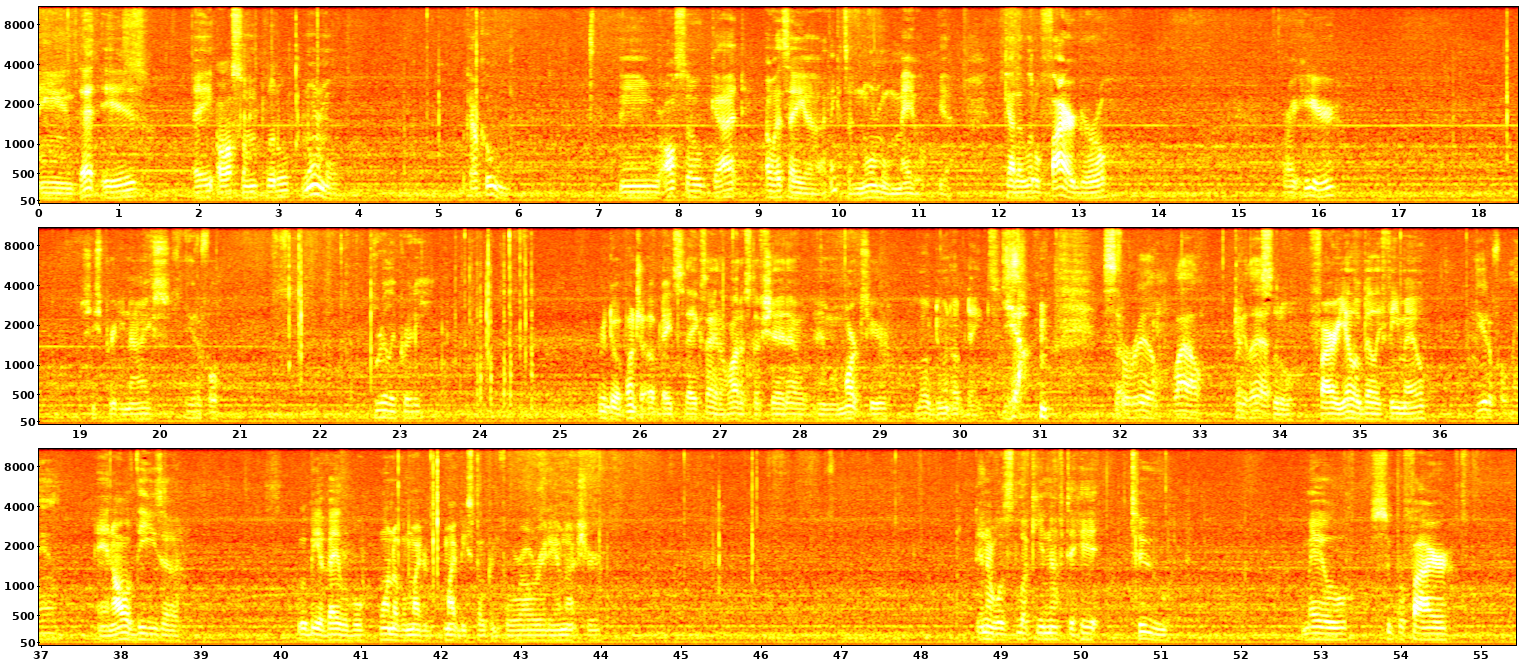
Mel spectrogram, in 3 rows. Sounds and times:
Speech: 0:00.0 - 0:03.8, 0:05.3 - 0:06.0, 0:07.2 - 0:11.4, 0:12.0 - 0:13.4, 0:15.5 - 0:16.3, 0:19.0 - 0:20.8, 0:22.6 - 0:23.4, 0:25.5 - 0:31.0, 0:31.7 - 0:38.8, 0:40.2 - 0:44.0, 0:48.6 - 0:51.2, 0:52.7 - 0:54.7
Inside, small room: 0:00.0 - 0:55.4.

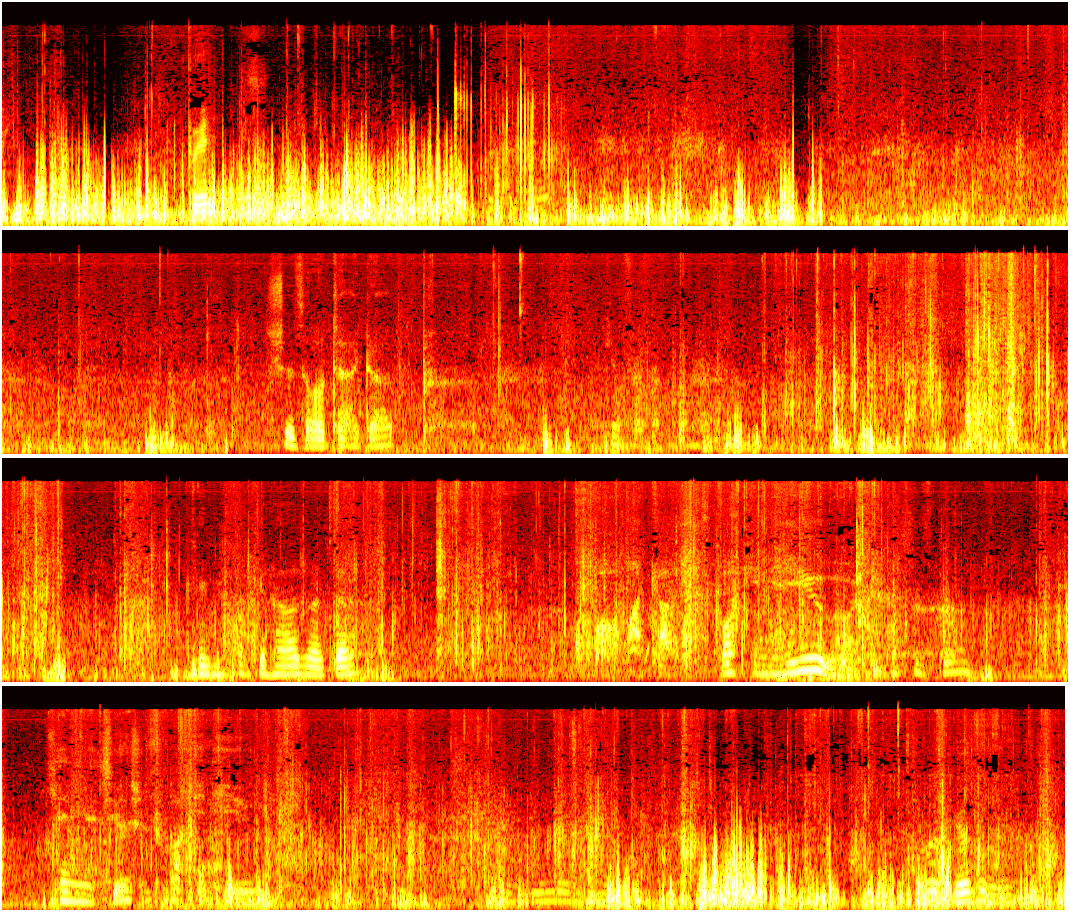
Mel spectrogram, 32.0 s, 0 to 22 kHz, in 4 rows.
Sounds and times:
Walk, footsteps: 0:06.1 - 0:09.9, 0:11.0 - 0:22.8, 0:23.7 - 0:24.5, 0:25.3 - 0:31.9
Speech: 0:10.0 - 0:11.0, 0:12.5 - 0:13.4, 0:17.4 - 0:18.7, 0:20.4 - 0:23.3, 0:24.3 - 0:26.1, 0:27.7 - 0:28.5, 0:30.8 - 0:31.6.

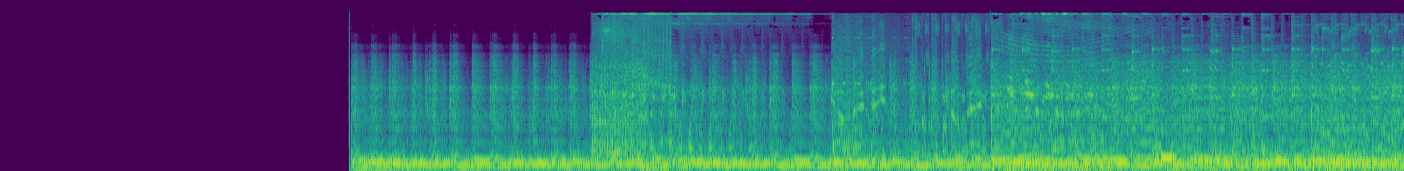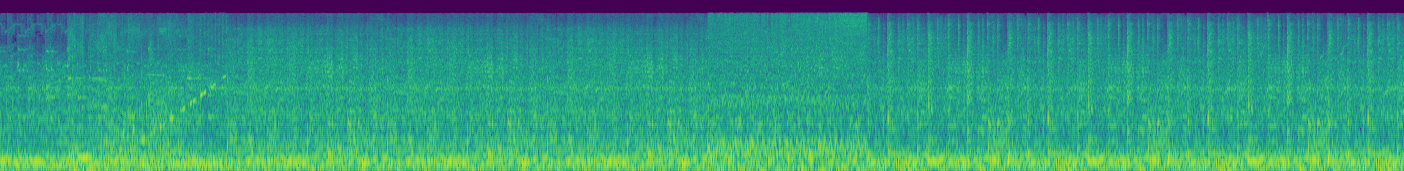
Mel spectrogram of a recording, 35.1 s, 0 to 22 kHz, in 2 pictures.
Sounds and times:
Music: 0:04.4 - 0:35.1.

